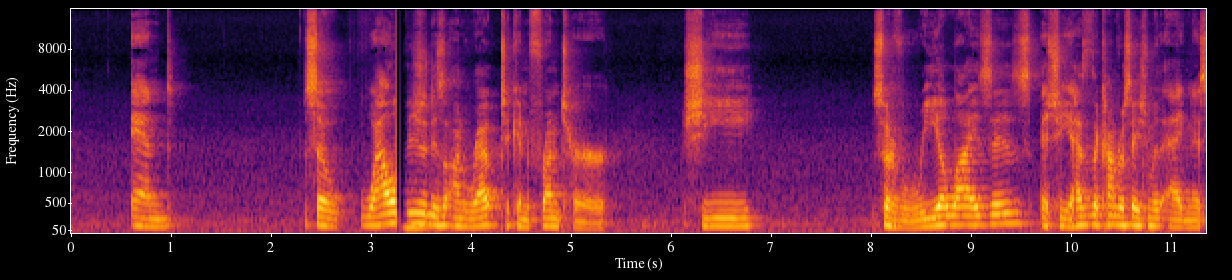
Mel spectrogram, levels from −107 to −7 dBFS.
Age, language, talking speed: 30-49, English, 110 wpm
